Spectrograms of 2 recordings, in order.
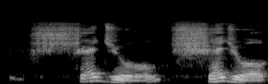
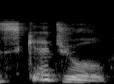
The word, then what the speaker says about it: schedule: in the UK, and schedule in the US. Okay, however you want to say it. If you say schedule is fine, and if you say schedule is fine as well.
